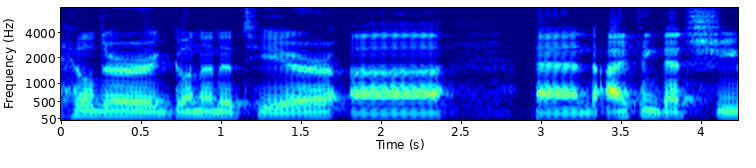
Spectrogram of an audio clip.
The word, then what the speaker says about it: Hildur Guðnadóttir: Yes, I also believe, and I believe that her name is pronounced Hildur Guðnadóttir, and I think that she will deservingly win.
